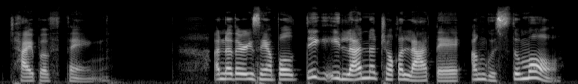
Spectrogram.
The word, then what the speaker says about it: tigilan: When there's no hyphen, tigilan, tigilan. It's just one word, tigilan.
